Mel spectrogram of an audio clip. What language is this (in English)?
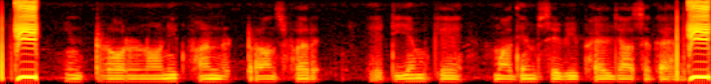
Magahi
